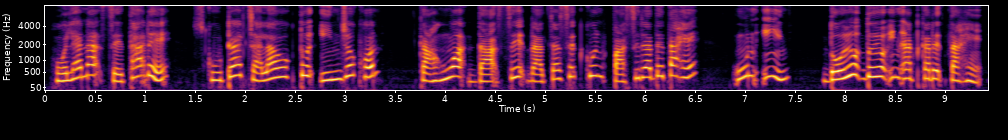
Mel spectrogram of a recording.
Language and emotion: Santali, disgusted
